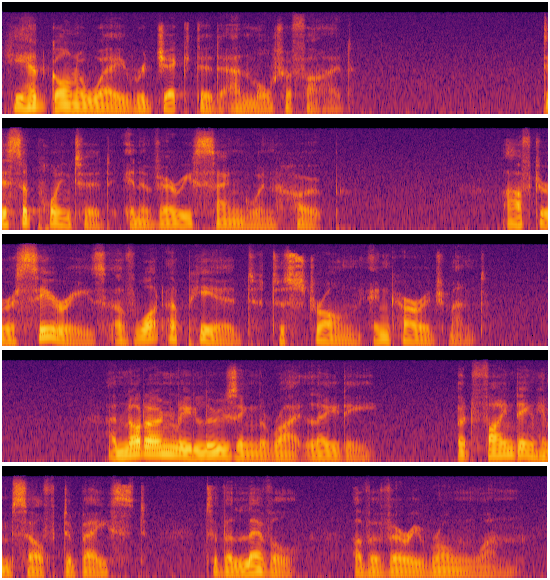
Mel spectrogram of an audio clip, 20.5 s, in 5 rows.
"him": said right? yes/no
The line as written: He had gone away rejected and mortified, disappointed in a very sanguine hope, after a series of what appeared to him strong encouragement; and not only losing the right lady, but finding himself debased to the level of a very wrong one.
no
